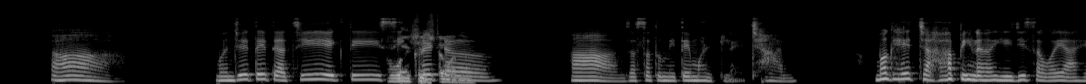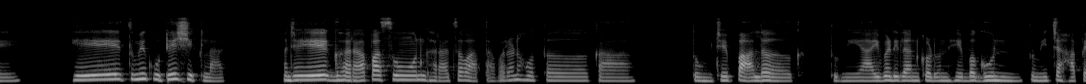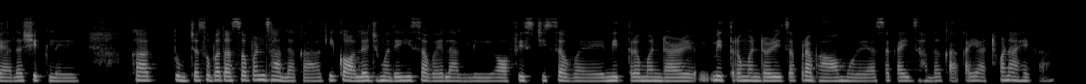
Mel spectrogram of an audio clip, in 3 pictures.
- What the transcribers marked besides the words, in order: in English: "सीक्रेट"; chuckle; in English: "कॉलेजमध्ये"; in English: "ऑफिसची"
- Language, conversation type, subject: Marathi, podcast, सकाळी तुम्ही चहा घ्यायला पसंत करता की कॉफी, आणि का?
